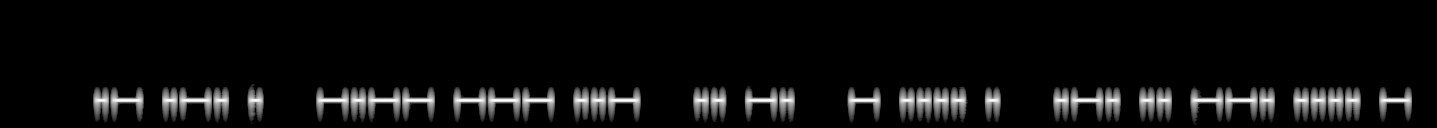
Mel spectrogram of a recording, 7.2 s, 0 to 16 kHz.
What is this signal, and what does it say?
Morse code, heard as a keyed tone, about 28 wpm, 700 Hz. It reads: ARE YOU IN THE RIGHT
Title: Sentences from Top 1000 Words - Review Part 6 - 28wpm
